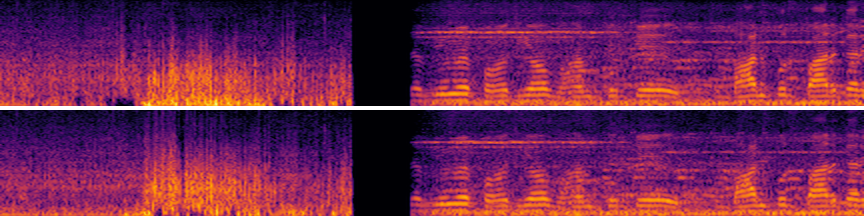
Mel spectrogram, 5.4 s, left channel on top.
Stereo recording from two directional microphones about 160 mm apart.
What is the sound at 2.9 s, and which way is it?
Speech, 15° left (ahead or behind).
